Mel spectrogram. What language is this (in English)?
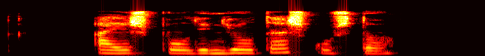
Mari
